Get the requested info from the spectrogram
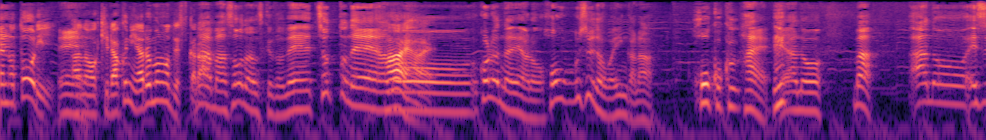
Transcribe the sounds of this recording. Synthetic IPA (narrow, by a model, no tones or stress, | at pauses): enːot̪o̞ːɾʲieːano̞kʲiɾakɯ̟ɲ̟ijaɾɯ̟mo̞no̞d̪e̞sɨ̥kamaːmaːso̞ːnãnd̪eske̞d̪one̞t͡ɕo̞t̪ːo̞ne̞anoko̞ɾe̞βanãɲ̃jaɾo̞ːho̞ːko̞kɯ̟ɕ̬t̪oit̪aɦoːɡaiːŋkana̰ | hoːko̞kɯ̟haḭano̞ | maː | ano̞e̞s̬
